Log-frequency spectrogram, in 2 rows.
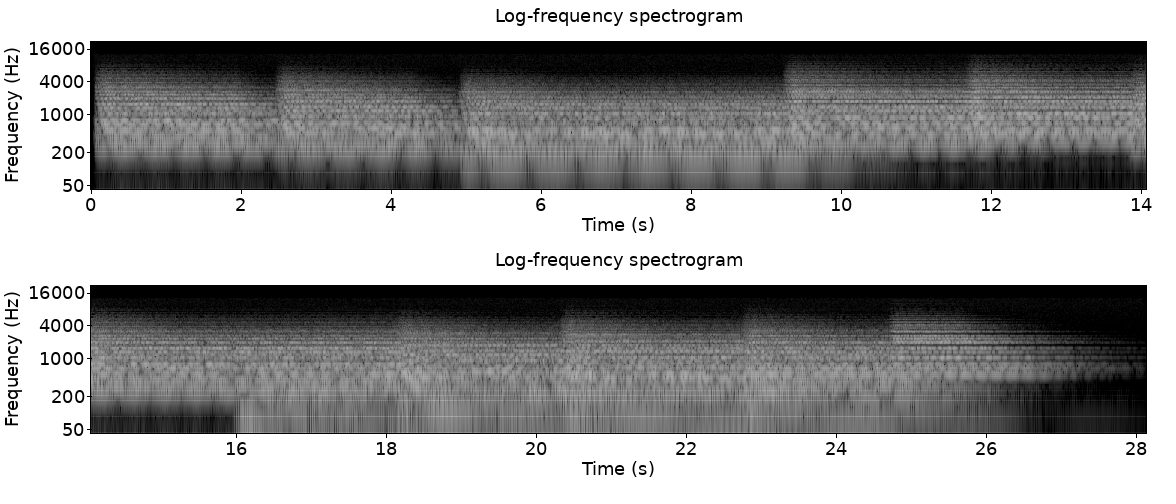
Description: JUNO PAD; Akai SG01v

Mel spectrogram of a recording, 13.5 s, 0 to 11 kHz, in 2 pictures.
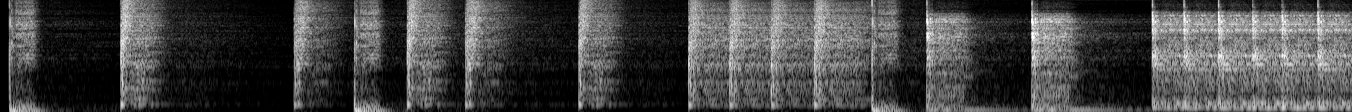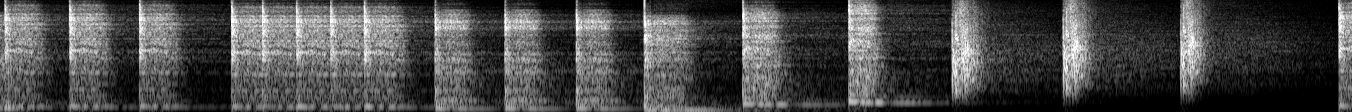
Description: DR-kit, Drums, Korg DSS-1; Drums III

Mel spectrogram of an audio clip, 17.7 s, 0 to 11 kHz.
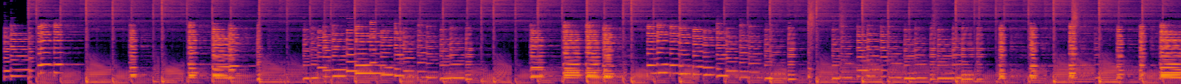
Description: Jazz Quartet, Kurzweil K2000; Kurzweil K2000 V3

